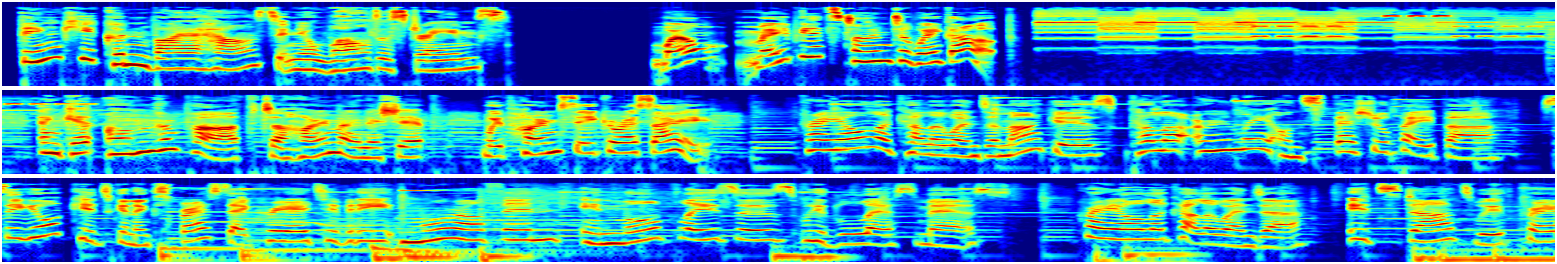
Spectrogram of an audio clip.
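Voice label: Australian English, female, Commercial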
